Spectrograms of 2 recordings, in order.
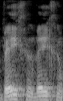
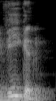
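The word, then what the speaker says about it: wegen: By the way, maybe you think vegan, what is that? Well, that's the Dutch pronunciation because he's Dutch. But maybe you would say vegan or vegan, right?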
